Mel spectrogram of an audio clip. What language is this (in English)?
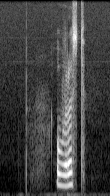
Swedish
